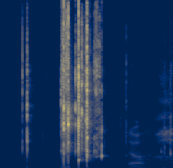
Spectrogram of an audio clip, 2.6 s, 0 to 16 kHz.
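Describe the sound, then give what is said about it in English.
Two cans of Captain Morgan and Cola (9%) are cracked open almost in unison: a couple of faint clicks, then a loud, half-second burst of sharp pops and fizzing hiss. A voice sounds briefly afterward. “It was two cans, just in case you couldn't tell.”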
